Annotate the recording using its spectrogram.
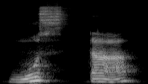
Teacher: This ta will be light and qaf will be bold.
